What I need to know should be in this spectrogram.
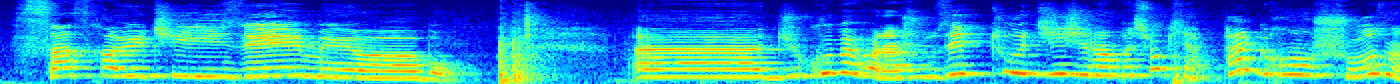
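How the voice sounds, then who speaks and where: A woman's voice: high voice, moderate pace. A young woman with a Marseille accent chatting casually to camera as a family vlogger, rambling and correcting herself as she unboxes. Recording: echoey room with faint noise.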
